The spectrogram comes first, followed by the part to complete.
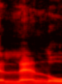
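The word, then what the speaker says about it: landlord: no lo 들어갑니다 가운데 디바 를 만들 입니다 발음할 때 렌 로 올 들어 갑니다 1집 주인이 고요 그 다음에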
